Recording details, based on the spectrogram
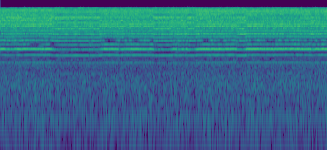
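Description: A thin, high-pitched electrical buzz with steady whining tones and almost no low end, typical of a relay chattering fast in an oscillator circuit. Cause suspected, not confirmed.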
